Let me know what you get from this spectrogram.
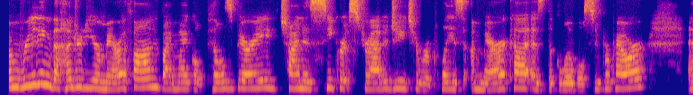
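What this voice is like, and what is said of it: Australian accent. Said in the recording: “in his very quirky Australian way ... a wonderful Australian accent”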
